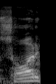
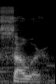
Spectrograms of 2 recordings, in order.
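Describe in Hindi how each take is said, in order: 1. यह 'sore' जैसा बोला जाता है, एक स्वर के साथ। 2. यह 'sow-er' जैसा बोला जाता है, दो स्वर के साथ। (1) "हम सौर क्या देते हैं" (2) "सही तरीका है इसको कहने का"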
